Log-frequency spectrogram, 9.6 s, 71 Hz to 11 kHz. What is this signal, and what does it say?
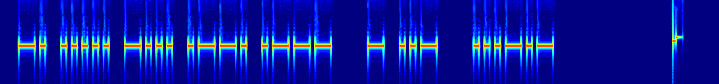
Morse code, heard as a keyed tone, about 17 wpm, 700 Hz. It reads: N5BPJ TU <SK>
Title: K1USN SST QSO Practice 17wpm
